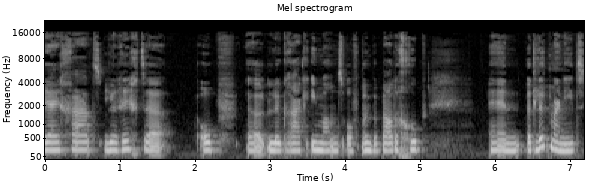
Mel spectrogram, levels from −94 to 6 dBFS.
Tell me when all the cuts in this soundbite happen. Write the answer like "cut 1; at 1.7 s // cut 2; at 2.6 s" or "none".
cut 1; at 4.1 s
